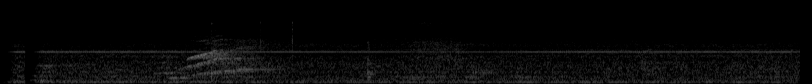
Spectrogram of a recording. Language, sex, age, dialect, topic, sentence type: Chhattisgarhi, female, 25-30, Western/Budati/Khatahi, agriculture, statement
